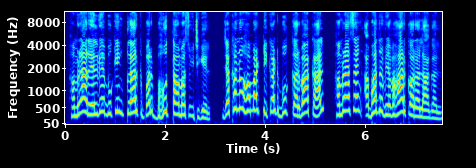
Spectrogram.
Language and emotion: Maithili, angry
